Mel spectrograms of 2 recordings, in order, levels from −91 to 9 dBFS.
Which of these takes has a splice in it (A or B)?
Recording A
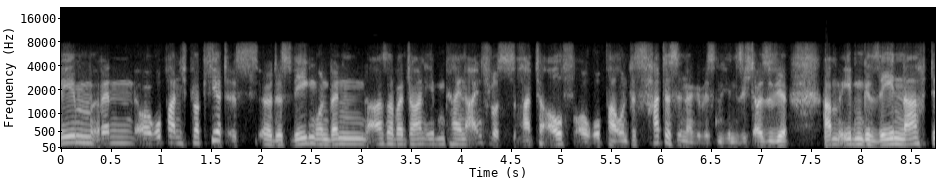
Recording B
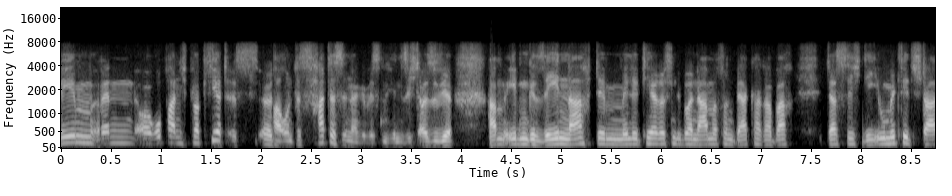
B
